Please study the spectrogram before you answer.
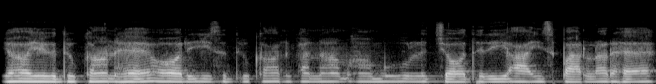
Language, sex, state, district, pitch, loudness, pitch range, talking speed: Hindi, male, Jharkhand, Ranchi, 130 Hz, -18 LUFS, 125-130 Hz, 130 wpm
